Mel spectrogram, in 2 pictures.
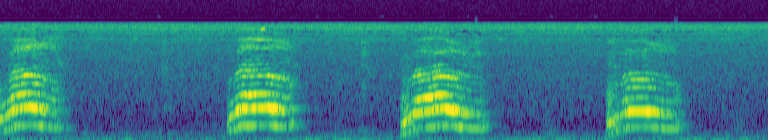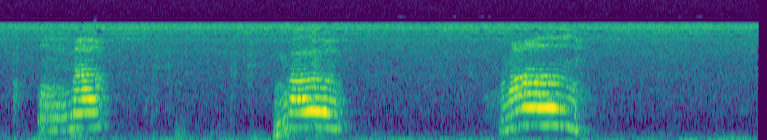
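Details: Housecat in a room calling persistently. Seven similar meows, each about half a second long, repeat roughly every two seconds against quiet indoor background hiss.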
